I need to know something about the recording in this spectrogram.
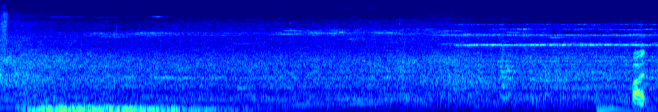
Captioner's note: train squealing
